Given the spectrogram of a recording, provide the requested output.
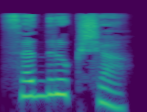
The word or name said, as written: ಸದೃಕ್ಷ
